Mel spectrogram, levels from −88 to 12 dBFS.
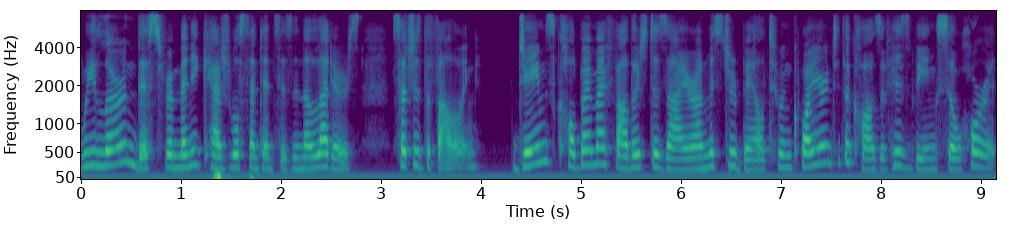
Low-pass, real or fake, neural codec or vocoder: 7.2 kHz; real; none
